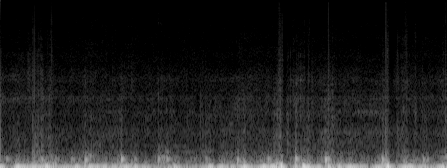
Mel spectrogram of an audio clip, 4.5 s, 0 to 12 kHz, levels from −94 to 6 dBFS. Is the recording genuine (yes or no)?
no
